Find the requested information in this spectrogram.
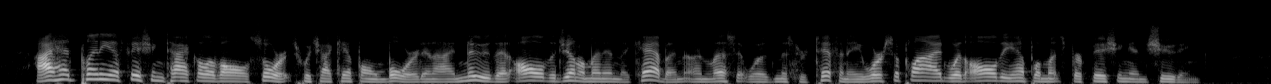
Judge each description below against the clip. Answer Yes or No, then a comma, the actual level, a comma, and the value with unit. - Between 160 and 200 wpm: Yes, average, 185 wpm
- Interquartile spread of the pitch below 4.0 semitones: No, average, 5.3 semitones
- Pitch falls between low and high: Yes, medium, 145 Hz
